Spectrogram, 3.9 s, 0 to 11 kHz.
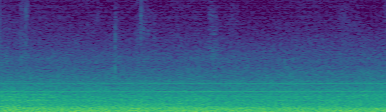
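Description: Breeze Airways jet taking off from runway 7 left at Phoenix Sky Harbor, a steady broad engine roar held at constant loudness, distant and continuous.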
